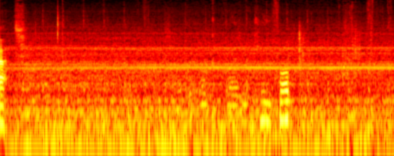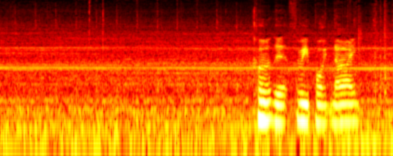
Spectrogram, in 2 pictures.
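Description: A machine hums steadily with a high whine.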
